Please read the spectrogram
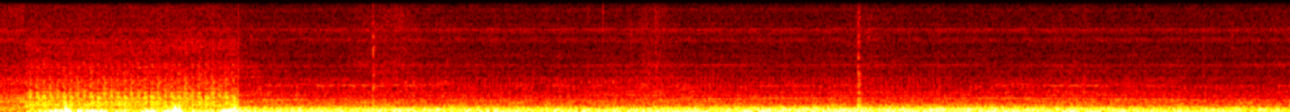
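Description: A few low thumps in the first second, then an engine running steadily at an even idle.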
